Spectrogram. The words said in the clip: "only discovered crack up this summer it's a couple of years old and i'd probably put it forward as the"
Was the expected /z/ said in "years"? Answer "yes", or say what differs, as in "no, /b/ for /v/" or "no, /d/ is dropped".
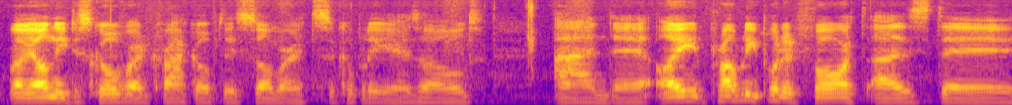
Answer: yes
